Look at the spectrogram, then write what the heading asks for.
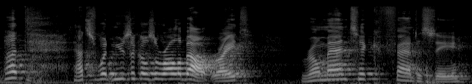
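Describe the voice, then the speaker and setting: Actor as wry musing narrator. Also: male voice, very high voice, sing-song, moderate pace, full character voice. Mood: wistful. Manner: wry, musing, dryly ironic. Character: wry narrator, theatre-loving man. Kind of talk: amateur stage musical. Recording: echoey stage from far off, loud music.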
